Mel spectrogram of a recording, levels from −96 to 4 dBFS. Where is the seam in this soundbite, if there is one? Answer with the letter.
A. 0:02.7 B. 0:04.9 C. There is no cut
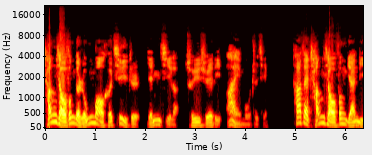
B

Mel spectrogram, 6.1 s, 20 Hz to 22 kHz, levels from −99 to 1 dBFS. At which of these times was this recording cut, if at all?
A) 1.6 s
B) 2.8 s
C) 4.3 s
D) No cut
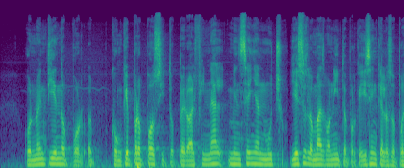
C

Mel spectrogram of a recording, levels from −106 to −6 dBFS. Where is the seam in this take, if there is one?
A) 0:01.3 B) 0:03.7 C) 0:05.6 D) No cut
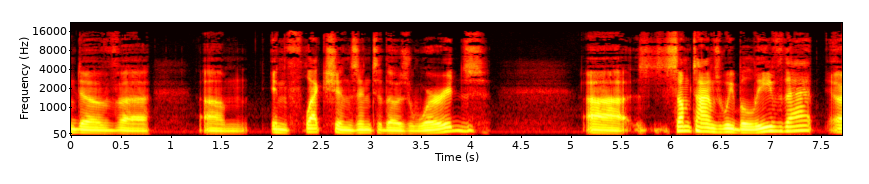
D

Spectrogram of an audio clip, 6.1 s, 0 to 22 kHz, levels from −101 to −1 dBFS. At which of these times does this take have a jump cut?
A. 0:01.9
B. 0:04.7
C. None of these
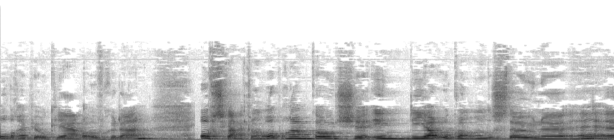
A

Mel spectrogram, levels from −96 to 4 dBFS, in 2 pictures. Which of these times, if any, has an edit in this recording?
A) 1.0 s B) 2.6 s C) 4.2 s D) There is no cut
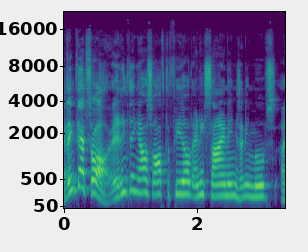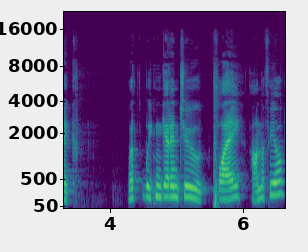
D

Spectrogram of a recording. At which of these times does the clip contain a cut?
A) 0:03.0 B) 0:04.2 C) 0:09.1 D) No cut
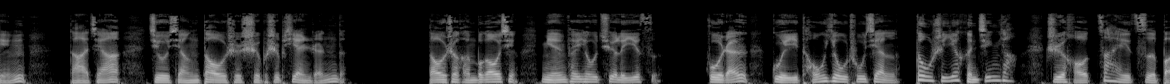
C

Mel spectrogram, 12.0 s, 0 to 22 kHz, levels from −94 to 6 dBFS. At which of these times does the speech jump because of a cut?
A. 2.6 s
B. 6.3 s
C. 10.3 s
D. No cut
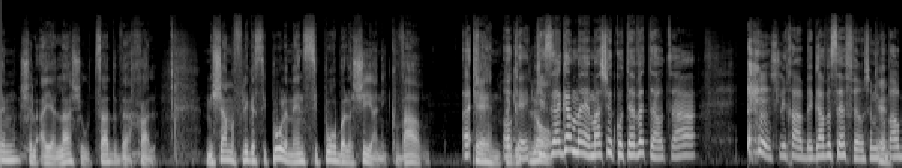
B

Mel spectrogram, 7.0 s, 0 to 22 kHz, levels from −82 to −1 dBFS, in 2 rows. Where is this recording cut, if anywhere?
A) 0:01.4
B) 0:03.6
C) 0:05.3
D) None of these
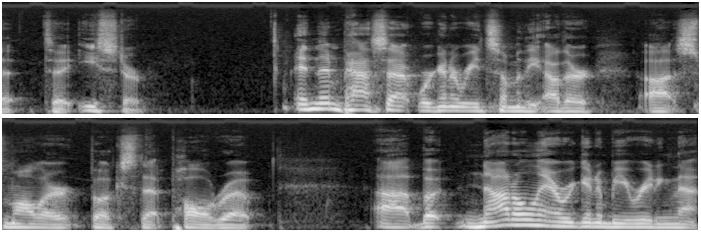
C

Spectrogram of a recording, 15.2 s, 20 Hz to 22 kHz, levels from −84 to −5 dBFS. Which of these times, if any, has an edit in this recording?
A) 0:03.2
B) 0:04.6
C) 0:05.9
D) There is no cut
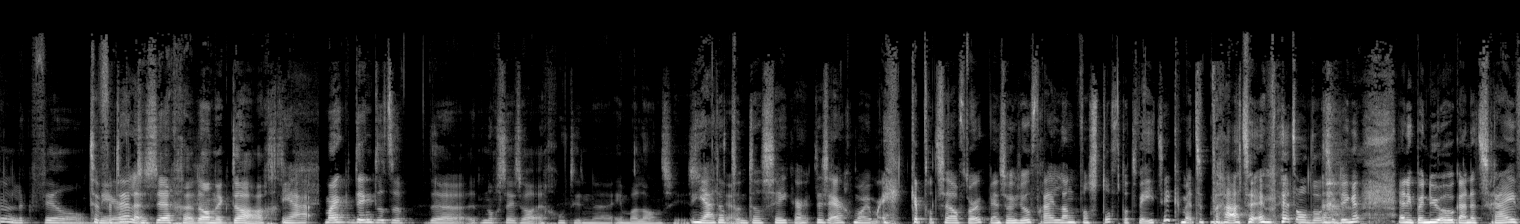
A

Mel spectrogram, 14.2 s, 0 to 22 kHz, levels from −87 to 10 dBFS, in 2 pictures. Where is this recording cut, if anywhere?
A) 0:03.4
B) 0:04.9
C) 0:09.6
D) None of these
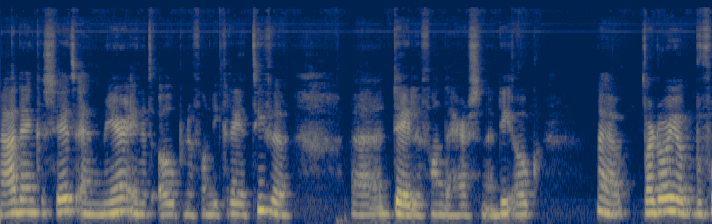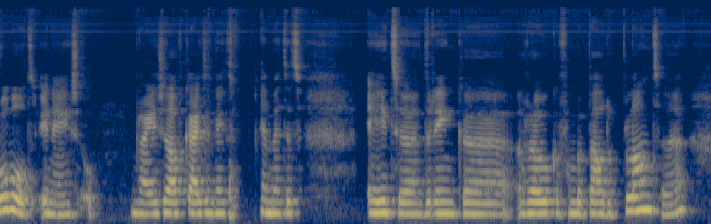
C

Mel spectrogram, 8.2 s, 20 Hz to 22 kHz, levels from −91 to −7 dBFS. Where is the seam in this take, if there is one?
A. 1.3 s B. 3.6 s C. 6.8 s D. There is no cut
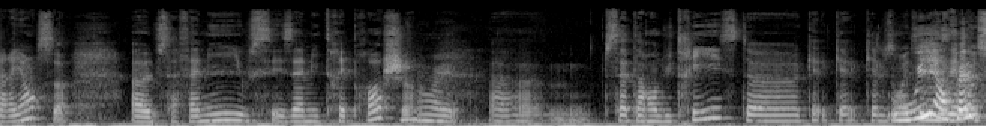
A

